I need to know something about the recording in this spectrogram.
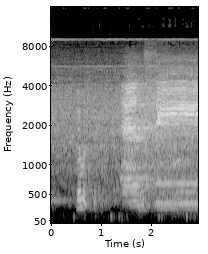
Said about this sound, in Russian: А что, давай джингл послушаем.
